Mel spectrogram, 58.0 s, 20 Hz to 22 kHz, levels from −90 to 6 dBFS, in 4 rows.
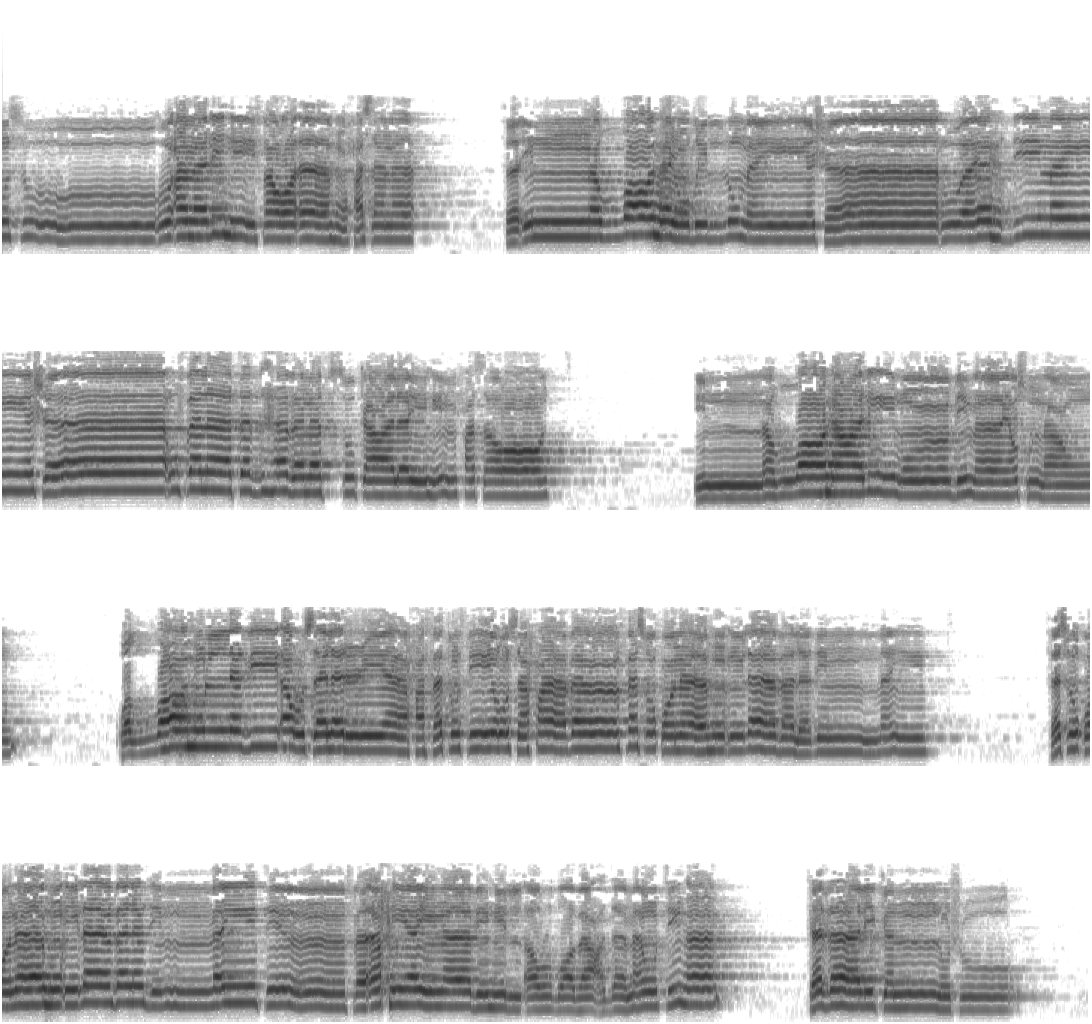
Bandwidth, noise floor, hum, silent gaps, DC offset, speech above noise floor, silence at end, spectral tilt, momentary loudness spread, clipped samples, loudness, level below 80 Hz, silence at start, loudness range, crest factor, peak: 5.8 kHz; -73 dBFS; none; none; under 0.1%; 55 dB; 0.9 s; -9.5 dB/octave; 10 LU; under 0.1%; -18 LUFS; -80 dBFS; 0 s; 6 LU; 16 dB; -4 dBFS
